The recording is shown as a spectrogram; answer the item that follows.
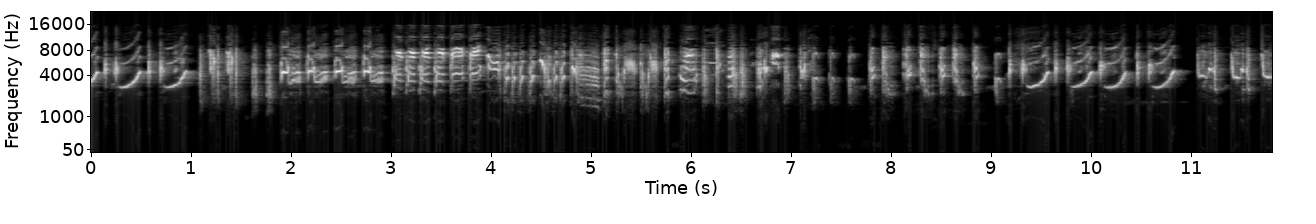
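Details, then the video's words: Eurasian siskin singing a fast, continuous twittering song of high chirps and rising slurred notes, delivered in rapid bursts with hardly a pause over twelve seconds. "EURASIAN SISKIN SONGS Spinus Spinus Singing"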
